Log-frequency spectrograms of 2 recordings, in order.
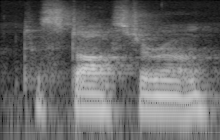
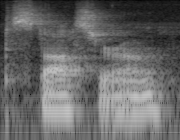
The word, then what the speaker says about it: testosterone: you the Rhythm and the vowel Clarity that would sound like tosterone testosterone it can help you really make this reduced I don't I just don't want much vowel here on that first unstress syllable testosterone testosterone um you could also think about it like Stone I put the r there because I feel like we link the r um between those two syllables so if I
